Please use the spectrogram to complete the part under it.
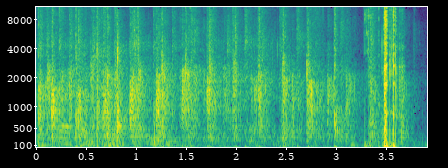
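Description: Applause for a presenter at a meeting, light clapping from a small group with an uneven patter and one louder clap near the end.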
